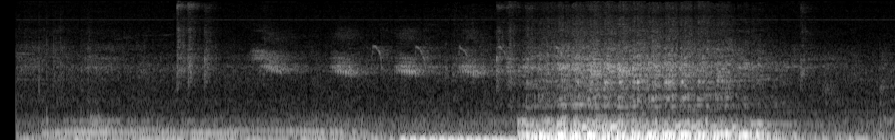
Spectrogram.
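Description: American alligator bellowing during breeding season: a low rumble builds about halfway in, then one loud, deep bellow lasting a bit over a second that stops just before the end.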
